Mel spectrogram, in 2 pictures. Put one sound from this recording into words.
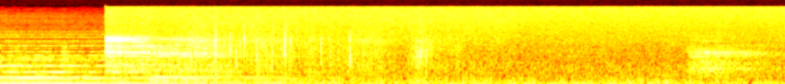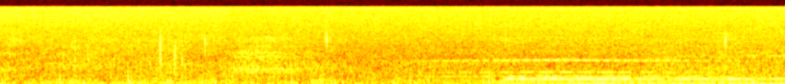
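A small fire crackles faintly in the distance.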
